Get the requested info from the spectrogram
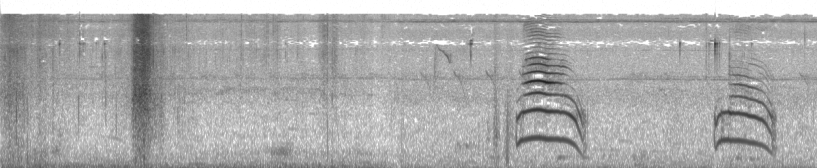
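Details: Domestic cat meowing: two clear, arched meows that rise and fall, about two seconds apart, after an early short knock and quiet background hiss.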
